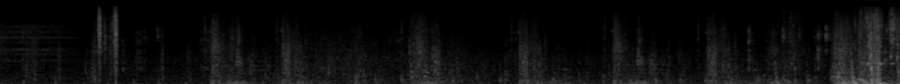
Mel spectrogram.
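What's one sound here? Quick clicks and knocks of building pieces snap into place.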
